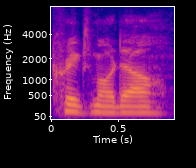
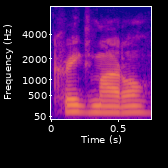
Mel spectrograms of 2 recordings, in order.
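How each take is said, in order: First: It is said with a German pronunciation. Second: It is said with an American English pronunciation. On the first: "I think the Germans would pronounce it" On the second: "I think we all pretty much"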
